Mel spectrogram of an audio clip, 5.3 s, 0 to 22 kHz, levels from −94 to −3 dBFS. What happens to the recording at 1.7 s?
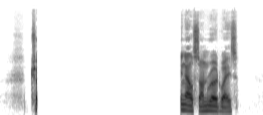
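At 1.7 s the speech is in the middle of an audio dropout to silence that runs from 0.74 s to 3.62 s. The input was likely lost while recording continued and wrote silence, so about 2.87 s of speech is gone, leaving silence with no room tone.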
